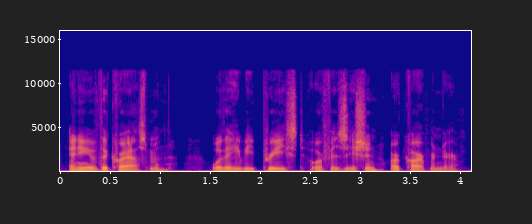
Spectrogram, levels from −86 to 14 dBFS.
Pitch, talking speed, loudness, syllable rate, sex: 95 Hz, 175 wpm, -18 LUFS, 5.6 syllables/s, male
